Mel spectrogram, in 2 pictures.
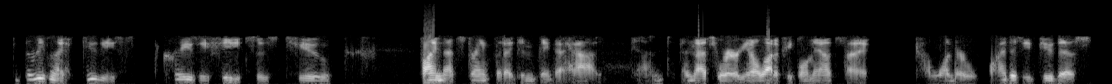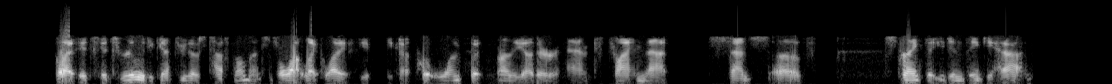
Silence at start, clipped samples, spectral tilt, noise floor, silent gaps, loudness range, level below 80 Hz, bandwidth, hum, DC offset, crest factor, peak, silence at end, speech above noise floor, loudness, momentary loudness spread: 0.15 s; under 0.1%; -5.5 dB/octave; -86 dBFS; none; 4 LU; -54 dBFS; 13.5 kHz; none; under 0.1%; 20 dB; 0 dBFS; 0.9 s; 66 dB; -19 LUFS; 16 LU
